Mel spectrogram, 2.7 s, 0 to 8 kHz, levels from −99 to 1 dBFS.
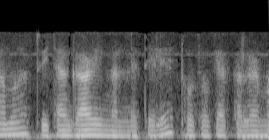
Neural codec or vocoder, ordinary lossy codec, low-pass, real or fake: none; AAC, 16 kbps; 7.2 kHz; real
